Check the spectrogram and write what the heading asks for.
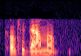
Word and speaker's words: Kokedama: is Kokedama? – Yes, Kokedama.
